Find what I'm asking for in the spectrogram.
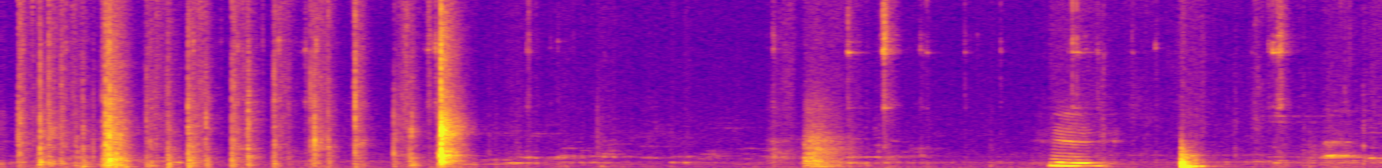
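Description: Tarot cards are shuffled in a fast series of sharp, close flicks and taps over the first few seconds. After that comes quiet broken by a few scattered rustles and handling noises.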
